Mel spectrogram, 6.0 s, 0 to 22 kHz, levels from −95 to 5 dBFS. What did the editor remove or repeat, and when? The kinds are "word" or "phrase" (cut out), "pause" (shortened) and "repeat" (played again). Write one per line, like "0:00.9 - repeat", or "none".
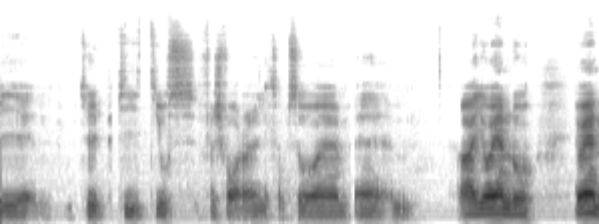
0:01.1 - pause
0:03.5 - pause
